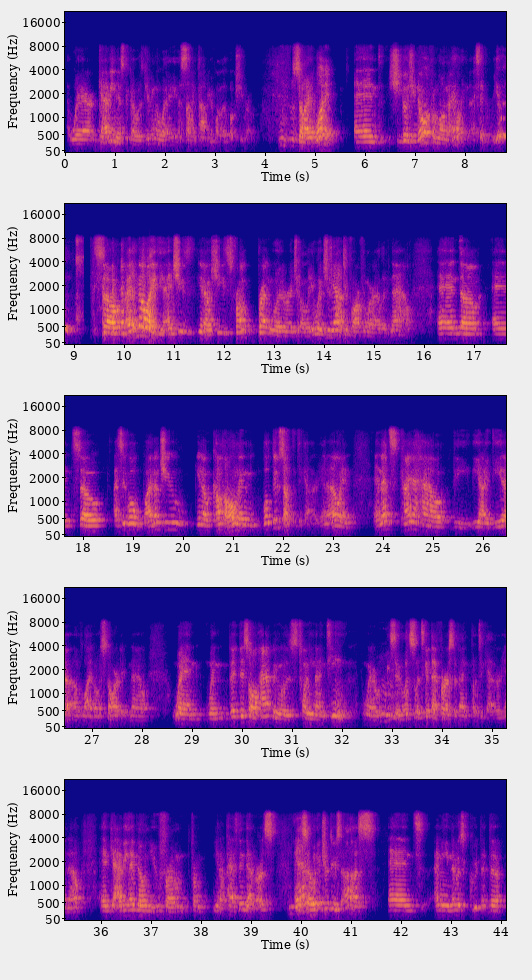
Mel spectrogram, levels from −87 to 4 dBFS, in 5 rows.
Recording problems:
garbled, watery; badly; nothing above 8 kHz
thin; very; fading below 350 Hz
room echo; slight; dies away in 0.4 s
off-mic speech; somewhat distant
keyboard typing; faint; at 9 s; peak 10 dB below the speech

